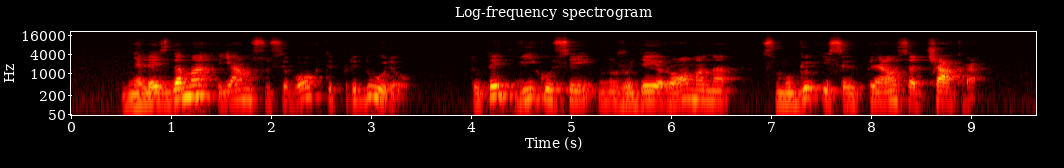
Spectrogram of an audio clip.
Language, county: Lithuanian, Šiauliai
